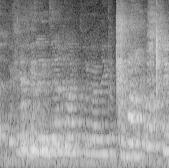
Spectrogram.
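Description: Two sharp hand claps close together near the end, over a young woman's talking.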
